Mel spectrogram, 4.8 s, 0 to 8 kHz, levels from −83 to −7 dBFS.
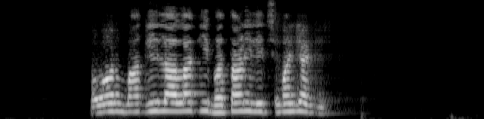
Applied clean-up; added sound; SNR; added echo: neural mask model DeepFilterNet 3.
